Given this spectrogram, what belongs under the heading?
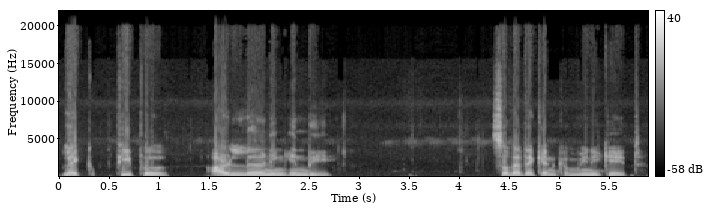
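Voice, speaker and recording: Slow and steady, with a warm mid-range voice, a Malayali man from Kerala, India, explains his views reflectively as an interview guest, often tacking "you know" onto phrases. The recording is muffled but has no echo.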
